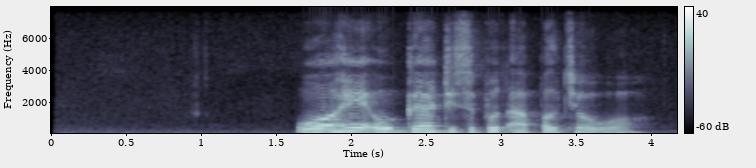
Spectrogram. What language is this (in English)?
Javanese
